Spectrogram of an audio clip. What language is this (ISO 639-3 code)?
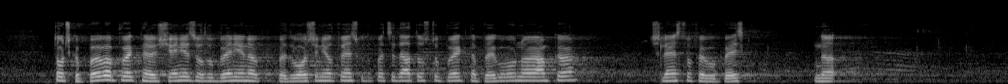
bul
